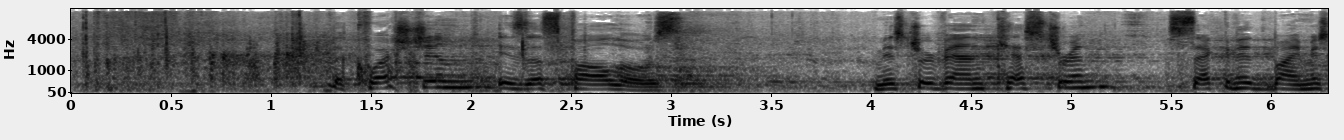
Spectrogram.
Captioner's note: applause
